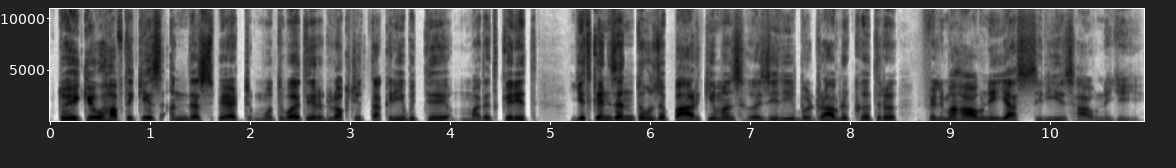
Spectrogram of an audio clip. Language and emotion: Kashmiri, neutral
